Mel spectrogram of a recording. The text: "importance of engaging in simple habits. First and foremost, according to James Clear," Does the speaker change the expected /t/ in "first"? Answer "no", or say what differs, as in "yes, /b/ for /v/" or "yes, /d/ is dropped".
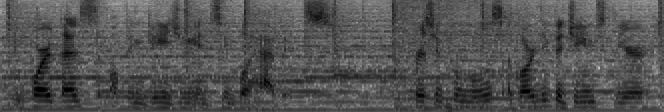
yes, /t/ is dropped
